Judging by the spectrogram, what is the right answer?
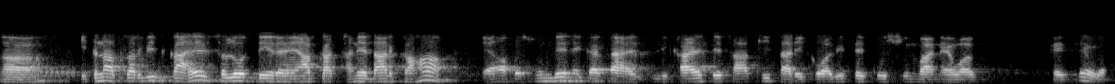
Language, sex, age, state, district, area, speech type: Hindi, male, 18-30, Bihar, Begusarai, rural, conversation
